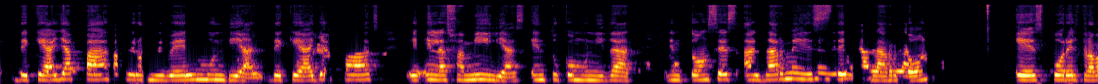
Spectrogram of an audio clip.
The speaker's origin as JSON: {"language": "Spanish", "country": "United States", "tie": "born there", "also_born_or_lived": "Guadalajara, Mexico", "said": "Eh, yo nací en Estados"}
